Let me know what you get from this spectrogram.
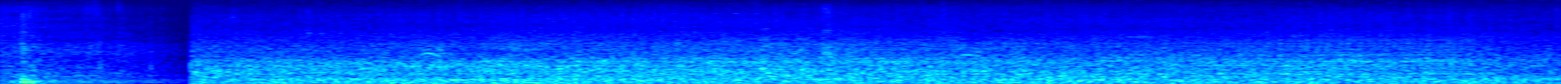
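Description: Steady noise of a distant electric-locomotive-hauled container freight train moving through a rail yard. It begins abruptly after a brief fade about a second in.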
